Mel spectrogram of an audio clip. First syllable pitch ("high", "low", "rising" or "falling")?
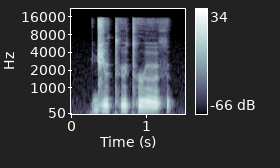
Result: low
